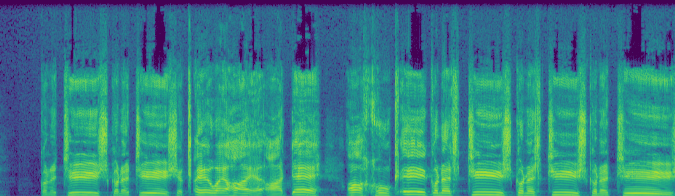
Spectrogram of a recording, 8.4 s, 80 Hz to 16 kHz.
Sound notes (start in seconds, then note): 1.0 speaking in a foreign language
